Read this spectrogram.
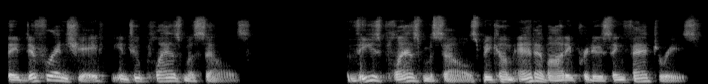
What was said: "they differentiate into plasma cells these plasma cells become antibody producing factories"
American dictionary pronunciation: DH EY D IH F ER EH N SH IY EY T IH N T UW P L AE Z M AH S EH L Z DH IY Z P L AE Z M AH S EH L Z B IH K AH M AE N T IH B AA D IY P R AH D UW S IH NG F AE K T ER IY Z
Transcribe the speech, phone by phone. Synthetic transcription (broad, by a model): DH EY D IH F ER EH N SH IY EY T IH N T UW P L AE Z M AH S EH L Z DH IY Z P L AE Z M AH S EH L Z B IH K AH M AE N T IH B AA D IY P R AH D UW S IH NG F AE K T ER IY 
